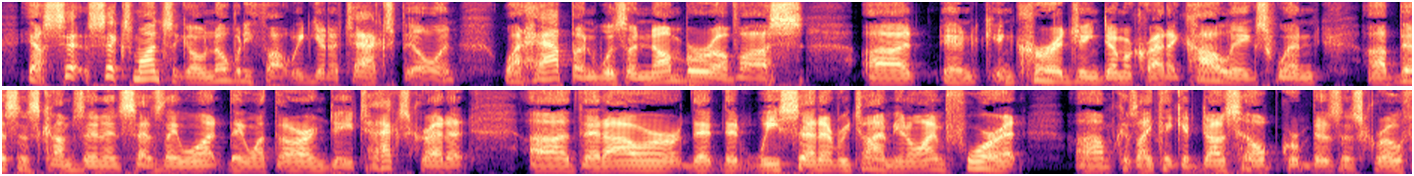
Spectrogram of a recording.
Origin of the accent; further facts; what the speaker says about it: Mansfield, Ohio, United States; my hometown of Mansfield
